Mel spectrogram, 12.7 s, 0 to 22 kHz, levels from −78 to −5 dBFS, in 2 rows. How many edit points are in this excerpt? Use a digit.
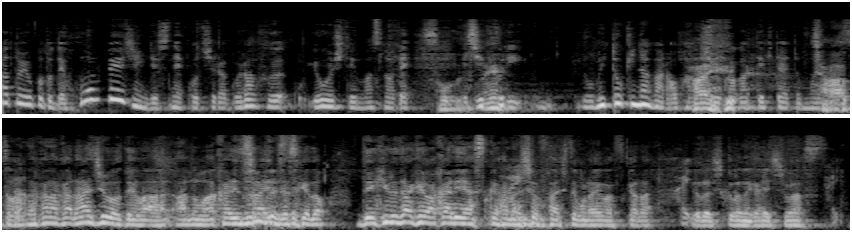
0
